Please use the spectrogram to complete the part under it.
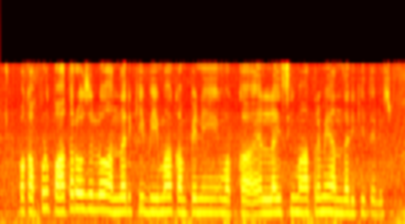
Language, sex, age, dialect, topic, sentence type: Telugu, female, 25-30, Central/Coastal, banking, statement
